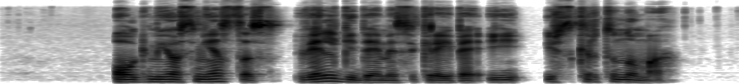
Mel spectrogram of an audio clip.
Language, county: Lithuanian, Utena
